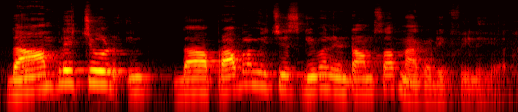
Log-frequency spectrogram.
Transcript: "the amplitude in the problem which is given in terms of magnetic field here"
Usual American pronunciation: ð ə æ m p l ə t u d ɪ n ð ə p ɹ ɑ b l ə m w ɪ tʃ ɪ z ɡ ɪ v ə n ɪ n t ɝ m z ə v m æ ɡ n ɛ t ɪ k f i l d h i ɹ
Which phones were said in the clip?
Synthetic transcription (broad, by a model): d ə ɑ m p l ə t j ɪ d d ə p ɹ ɑ b l ə m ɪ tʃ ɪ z ɡ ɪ v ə n ɪ n t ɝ m s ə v m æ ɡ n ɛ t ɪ k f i l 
